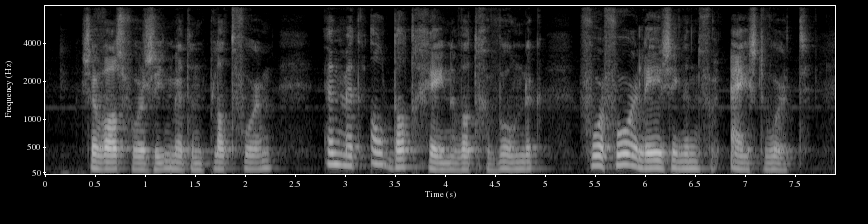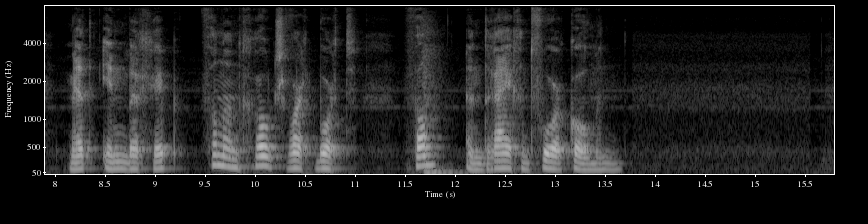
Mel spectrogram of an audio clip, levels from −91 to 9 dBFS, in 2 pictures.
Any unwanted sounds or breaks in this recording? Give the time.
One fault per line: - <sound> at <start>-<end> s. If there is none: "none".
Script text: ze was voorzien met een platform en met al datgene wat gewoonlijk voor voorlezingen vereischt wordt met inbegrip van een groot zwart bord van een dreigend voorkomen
none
